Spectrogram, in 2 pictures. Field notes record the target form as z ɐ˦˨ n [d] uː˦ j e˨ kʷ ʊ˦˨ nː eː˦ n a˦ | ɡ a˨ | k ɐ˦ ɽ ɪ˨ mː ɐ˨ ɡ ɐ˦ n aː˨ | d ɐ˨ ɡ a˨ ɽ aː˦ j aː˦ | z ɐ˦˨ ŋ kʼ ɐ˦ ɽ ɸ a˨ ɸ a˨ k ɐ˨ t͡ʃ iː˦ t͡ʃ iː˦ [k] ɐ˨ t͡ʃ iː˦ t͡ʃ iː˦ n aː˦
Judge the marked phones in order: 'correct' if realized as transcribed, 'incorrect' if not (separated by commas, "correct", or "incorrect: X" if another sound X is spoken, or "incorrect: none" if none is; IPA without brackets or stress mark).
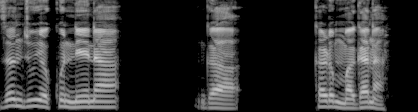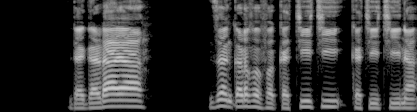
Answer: incorrect: d͡ʒ, correct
